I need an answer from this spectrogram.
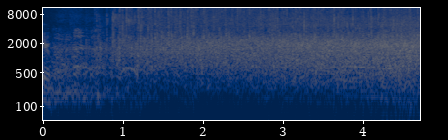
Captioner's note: applause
